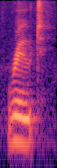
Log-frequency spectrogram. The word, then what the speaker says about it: route: take this route now some people me included don't usually pronounce this route I pronounce this route this is still considered a homophone because both pronunciations are correct root and root all right after you've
